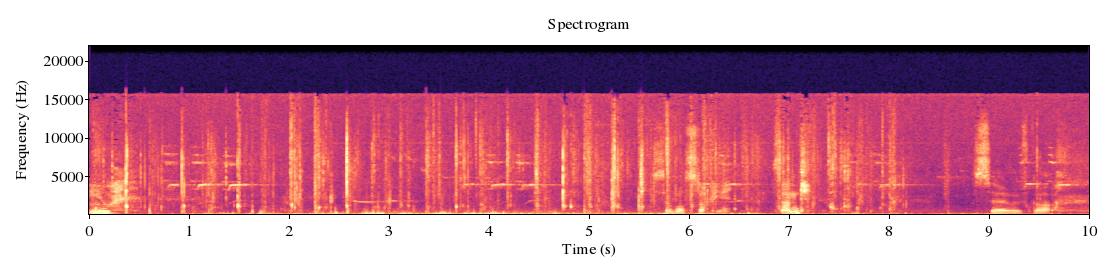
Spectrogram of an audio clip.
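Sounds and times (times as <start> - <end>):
horse hooves clopping on dirt: 0.0 - 9.7.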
